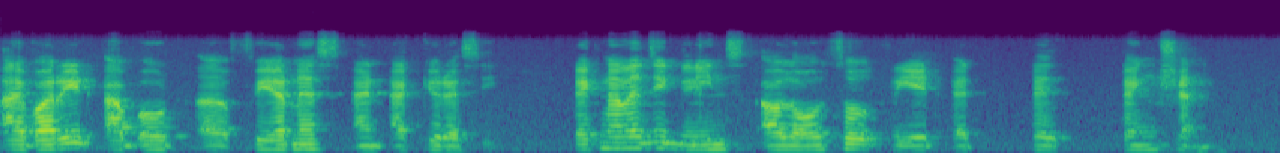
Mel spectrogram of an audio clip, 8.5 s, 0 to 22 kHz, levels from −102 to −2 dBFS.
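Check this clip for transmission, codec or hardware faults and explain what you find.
No transmission, codec or hardware faults turn up in the speech; it shows the ordinary marks of a call's microphone processing, with the lowest bass trimmed by the high-pass filter and nothing present above 8 kHz.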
